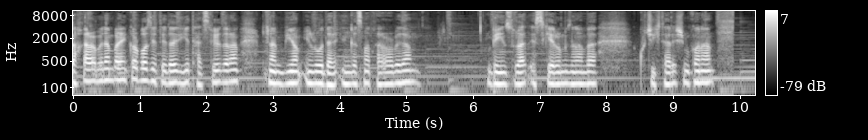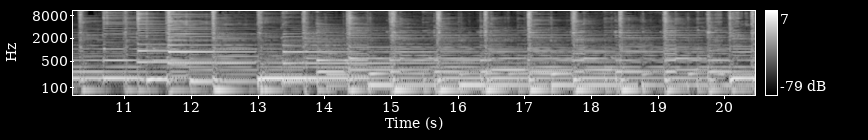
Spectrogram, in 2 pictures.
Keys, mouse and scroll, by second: 6.7 s, 12.0 s, 15.8 s.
